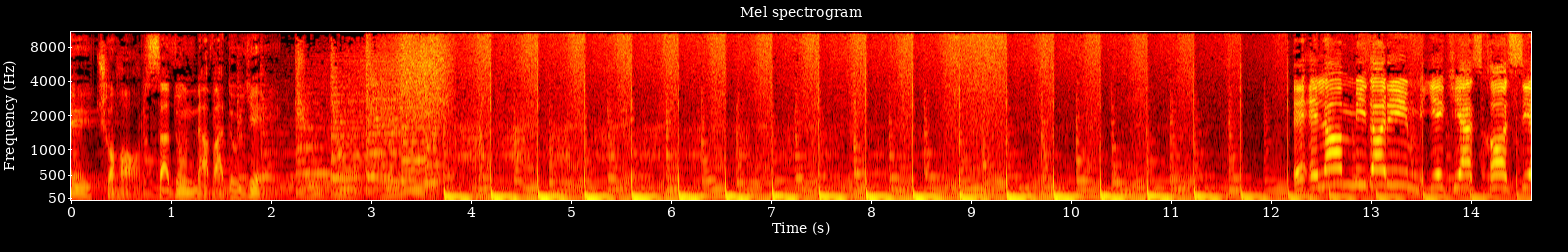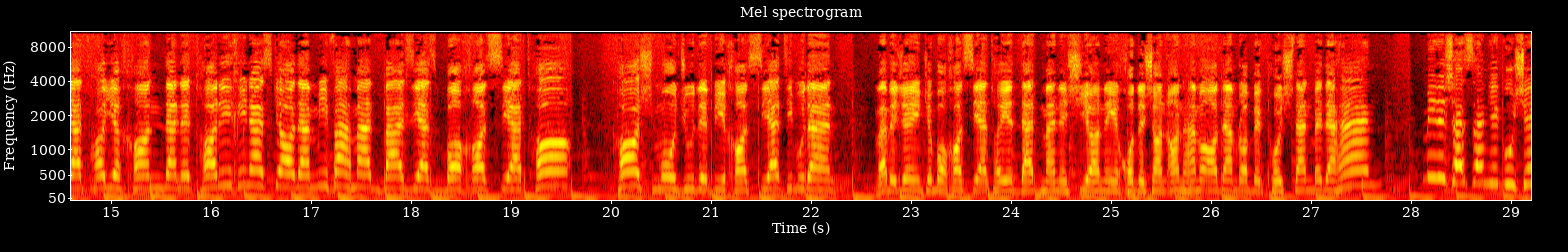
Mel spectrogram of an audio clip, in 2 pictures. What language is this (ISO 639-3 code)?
fas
